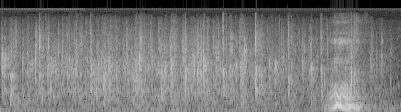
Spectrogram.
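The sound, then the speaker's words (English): A crowd applauds a female speaker steadily for about four seconds, a dense patter of many hands clapping at moderate volume, with a brief voiced cheer or shout rising near the end. “Clap for her.”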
